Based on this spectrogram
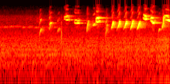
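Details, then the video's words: Singing yellow-fronted canary x canary hybrid: a thin steady whistle leads into quick, high, rolling trills and sweeping chirps that grow louder and faster toward the end. "Serinus mozambicus x canary hybrid singing"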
